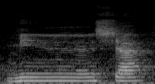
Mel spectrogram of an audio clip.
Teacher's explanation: Jadi di ayat ini yang harus kita pertama perhatikan adalah huruf ikhfa ketika nun sukun, kemudian setelahnya diikuti sya, huruf shin ya. Huruf shin itu memiliki sifat tafashishi, sehingga harus benar-benar kita jelaskan seperti kayak ada sh-nya begitu.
